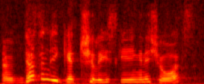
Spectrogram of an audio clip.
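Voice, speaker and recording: A woman's voice: fairly high pitch, sing-song, measured pace, poor audio. A middle-aged actress playing a motherly, knowing American wife with a dry manner, in 1960s film acting.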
